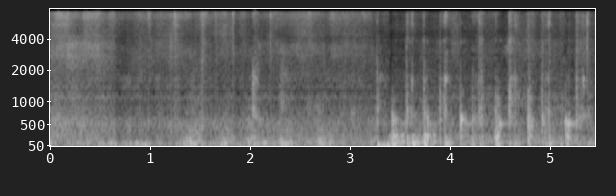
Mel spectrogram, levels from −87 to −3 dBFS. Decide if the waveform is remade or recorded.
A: remade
